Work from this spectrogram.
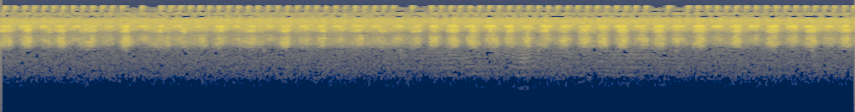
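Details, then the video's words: Cicadas during a hot summer afternoon: layered high-pitched rasping whine, pulsing rhythmically around two to three times a second, a dense chorus with no other sounds. "Cicadas in Summer"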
